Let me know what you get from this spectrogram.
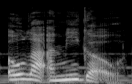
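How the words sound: It is said with an American accent.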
